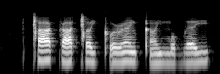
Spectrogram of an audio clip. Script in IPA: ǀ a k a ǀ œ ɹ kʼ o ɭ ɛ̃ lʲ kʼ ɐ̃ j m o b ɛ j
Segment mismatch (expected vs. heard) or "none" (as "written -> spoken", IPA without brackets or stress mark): ɹ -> j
